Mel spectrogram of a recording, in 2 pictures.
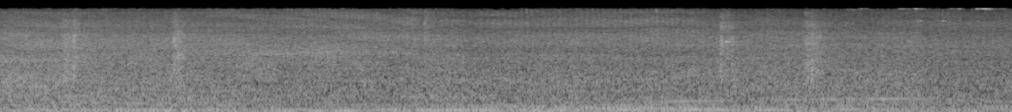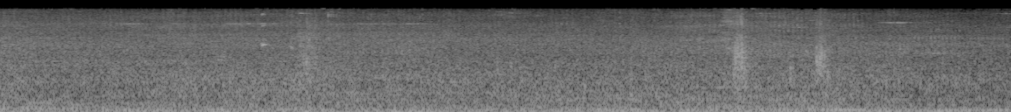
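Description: City street traffic: motor vehicle engines running, with a steady low engine rumble throughout and a few faint ticks.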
